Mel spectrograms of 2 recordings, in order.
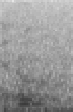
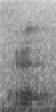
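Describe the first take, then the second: First: It is said with an u-like vowel: ru. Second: It is said as a vocalic r alone. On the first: This is how Gujarati and Telugu speakers say it. "In Gujarati and Telugu, they say Ru" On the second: This is the Sanskrit pronunciation. "in Sanskrit it is R"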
